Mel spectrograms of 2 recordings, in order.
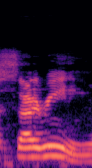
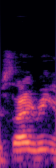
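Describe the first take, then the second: First: Cyrene in three syllables, ending in "-nee"; alternate pronunciation. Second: Cyrene in two syllables, ending in "-reen"; alternate pronunciation. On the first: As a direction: say Cyrene as "sigh-REE-nee". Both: Shown as a demonstration. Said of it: "however you want to say it".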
